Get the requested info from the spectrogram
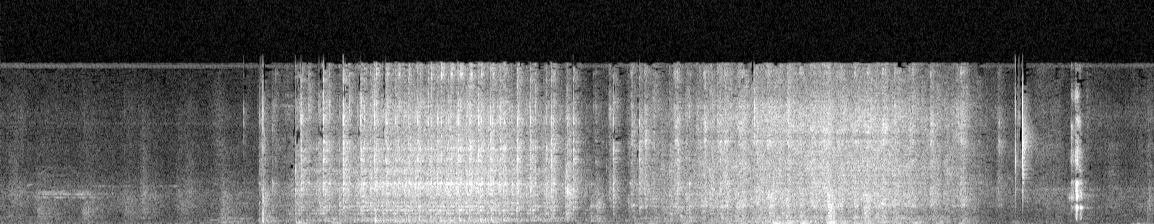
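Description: Sewing machine stitching a sleeve onto a blouse: it starts about two seconds in, runs steadily for about five seconds, then stops. A sharp click or two near the end.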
